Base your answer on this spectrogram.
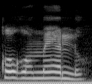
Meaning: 1. mushroom 2. dregs formed while the wine turns into vinegar
- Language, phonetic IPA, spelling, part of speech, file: Galician, [koɣoˈmɛlʊ], cogomelo, noun, Gl-cogomelo.ogg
